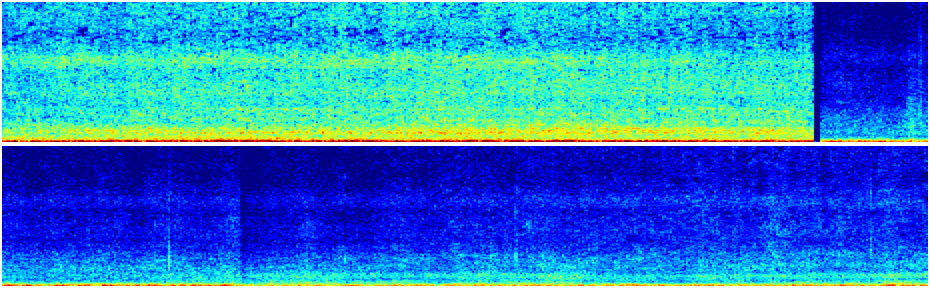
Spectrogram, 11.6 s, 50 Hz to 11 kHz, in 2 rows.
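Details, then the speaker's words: 1970 Pontiac LeMans, rebuilt 455 bored to 461, 6X heads, Edelbrock dual-plane intake, Quadrajet carb, after installing a new MSD 6AL-2 ignition box: steady, even V8 idle, smooth low burble, still running 15 minutes later, box warm; normal idle. "It's still running. So 15 minutes later, we're still good to go, man. She's still running."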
